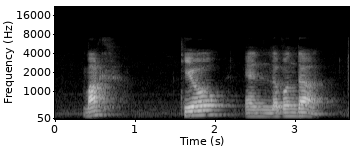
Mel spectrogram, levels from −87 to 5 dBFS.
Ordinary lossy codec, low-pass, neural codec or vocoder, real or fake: AAC, 48 kbps; 7.2 kHz; none; real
